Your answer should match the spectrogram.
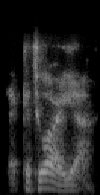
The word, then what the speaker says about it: Cataura: Yeah, we're gonna do Jimmy the Bomb Cataura. Is that how you pronounce that, Cam? Cataura? Cataura, yeah.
